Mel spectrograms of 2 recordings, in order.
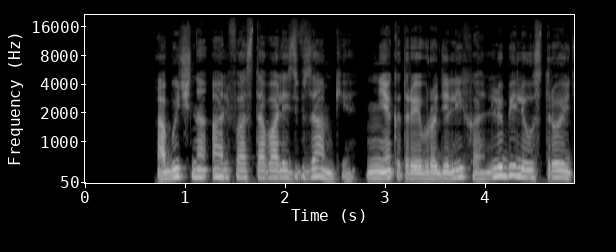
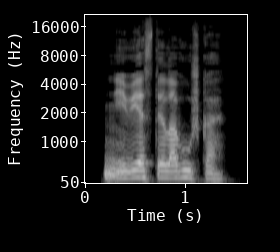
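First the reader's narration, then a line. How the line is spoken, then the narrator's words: Growled. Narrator (Russian): прорычал Теодрик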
